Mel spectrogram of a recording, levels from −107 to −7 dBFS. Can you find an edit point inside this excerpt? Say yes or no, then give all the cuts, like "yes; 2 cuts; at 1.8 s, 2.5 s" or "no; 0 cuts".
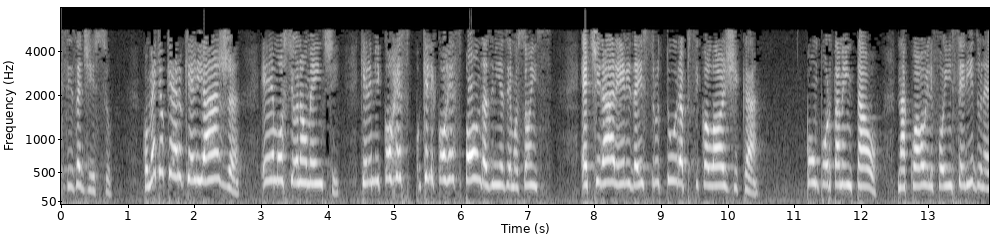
no; 0 cuts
